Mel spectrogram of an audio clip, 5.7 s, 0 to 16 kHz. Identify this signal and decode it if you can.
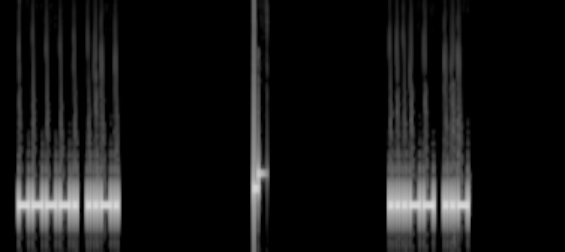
Morse code, heard as a keyed tone, about 36 wpm, 700 Hz. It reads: 9F 3U
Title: Single-Letter Single-Number 35wpm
